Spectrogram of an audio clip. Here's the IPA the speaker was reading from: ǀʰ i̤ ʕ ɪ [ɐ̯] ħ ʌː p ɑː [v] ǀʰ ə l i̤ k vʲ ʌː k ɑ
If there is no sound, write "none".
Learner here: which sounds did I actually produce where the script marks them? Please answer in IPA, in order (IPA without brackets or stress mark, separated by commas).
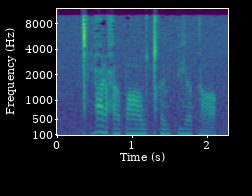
ɐ̯, w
